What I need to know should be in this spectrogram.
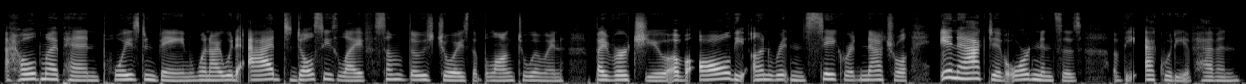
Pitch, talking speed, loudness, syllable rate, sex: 205 Hz, 180 wpm, -21 LUFS, 5.1 syllables/s, female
